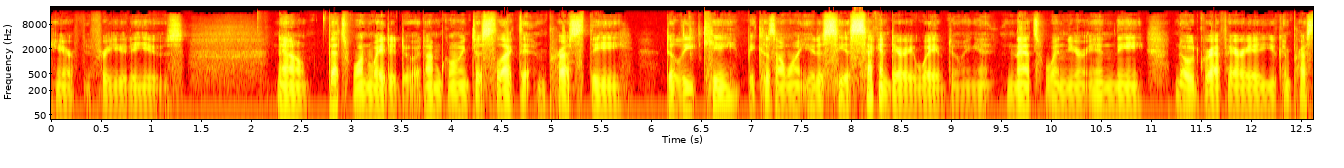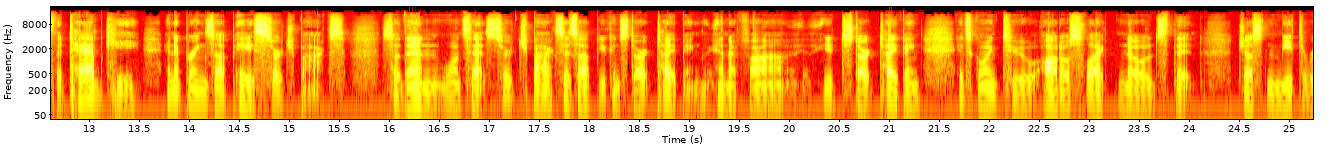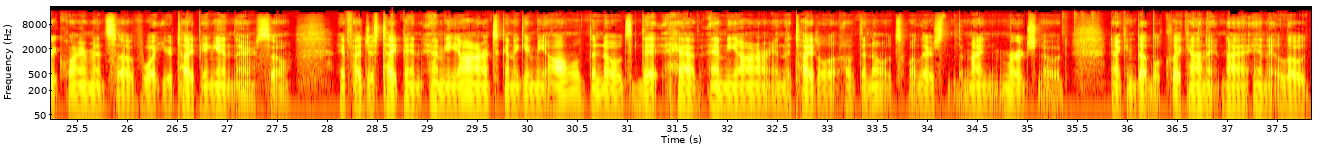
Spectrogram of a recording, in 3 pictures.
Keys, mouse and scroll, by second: 4.4 click, 6.4 Delete, 8.2 click, 13.1 Tab, 19.6 m, 23.4 e, 27.4 r, 35.4 click, 36.9-37.8 drag.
